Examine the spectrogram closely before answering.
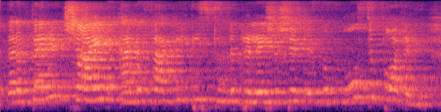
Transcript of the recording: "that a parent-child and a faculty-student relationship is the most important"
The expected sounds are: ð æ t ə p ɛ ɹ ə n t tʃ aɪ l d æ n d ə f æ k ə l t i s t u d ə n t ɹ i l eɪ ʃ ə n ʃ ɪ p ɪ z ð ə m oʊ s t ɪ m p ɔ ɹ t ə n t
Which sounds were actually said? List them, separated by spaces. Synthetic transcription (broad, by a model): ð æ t ə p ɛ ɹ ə t tʃ aɪ l d æ n d ə f æ k ə l t i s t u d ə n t ɹ i l eɪ ʃ ə n ʃ ɪ p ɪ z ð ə m oʊ s t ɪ m p ɔ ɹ t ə n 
